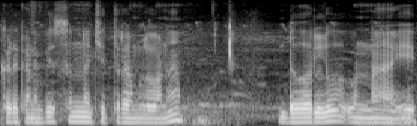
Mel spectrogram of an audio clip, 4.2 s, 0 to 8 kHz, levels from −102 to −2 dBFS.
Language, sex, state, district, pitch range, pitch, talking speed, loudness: Telugu, male, Andhra Pradesh, Sri Satya Sai, 100-110 Hz, 105 Hz, 70 wpm, -21 LUFS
